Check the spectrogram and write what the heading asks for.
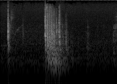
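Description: A short click, then a door shutting with a heavy thud about a second in.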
